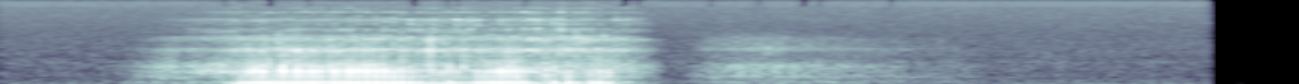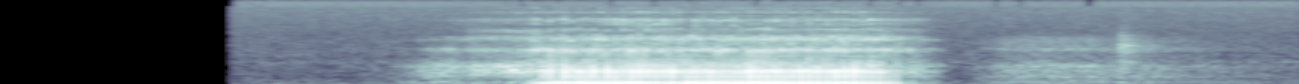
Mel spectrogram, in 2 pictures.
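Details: Snoring: two loud, low, rattling snores on the in-breath, each followed by a softer breathy out-breath and a brief silent gap.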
